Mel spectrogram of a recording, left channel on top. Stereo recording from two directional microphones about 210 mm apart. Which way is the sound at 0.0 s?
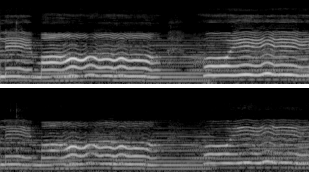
50° left (ahead or behind).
